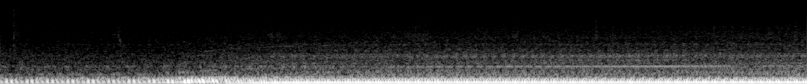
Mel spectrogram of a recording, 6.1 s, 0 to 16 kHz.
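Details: Subaru Impreza WRX EJ205 engine: a deep rumbling idle with a loose, somewhat uneven knock of about four beats a second under the low drone. Engine knock.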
